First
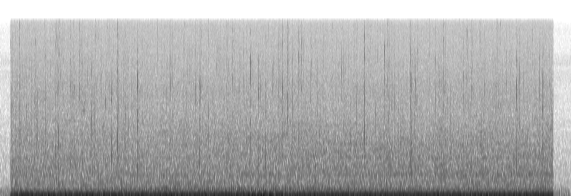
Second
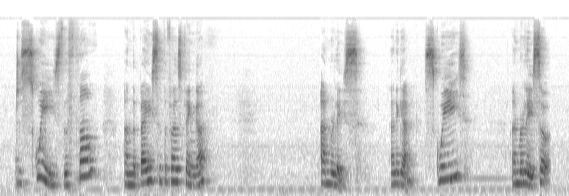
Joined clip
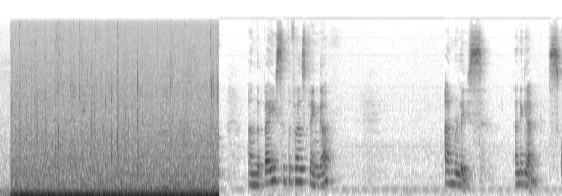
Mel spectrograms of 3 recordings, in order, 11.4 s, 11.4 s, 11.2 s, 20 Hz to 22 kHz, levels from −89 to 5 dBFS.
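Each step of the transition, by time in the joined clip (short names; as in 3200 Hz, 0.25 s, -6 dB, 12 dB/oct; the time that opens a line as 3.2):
first
3.86–4.37 reverse
4.37 switch to second from 1.89 s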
